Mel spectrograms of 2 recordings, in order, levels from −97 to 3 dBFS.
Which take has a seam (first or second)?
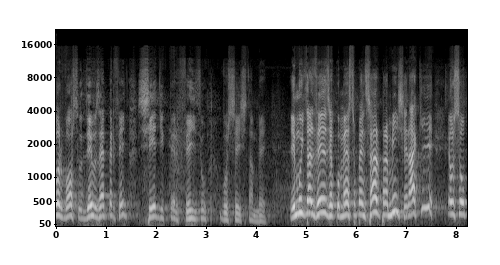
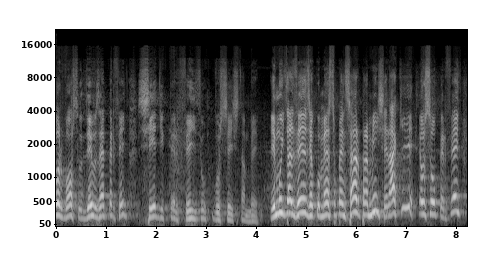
second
